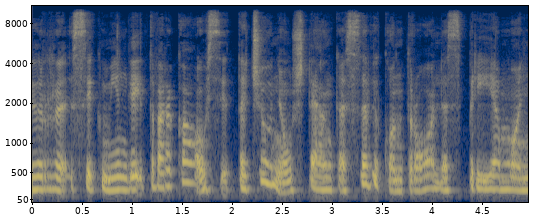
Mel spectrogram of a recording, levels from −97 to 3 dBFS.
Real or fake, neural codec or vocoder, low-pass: real; none; 9.9 kHz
